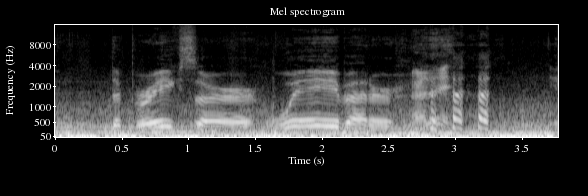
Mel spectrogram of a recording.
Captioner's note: laughs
